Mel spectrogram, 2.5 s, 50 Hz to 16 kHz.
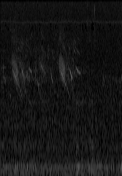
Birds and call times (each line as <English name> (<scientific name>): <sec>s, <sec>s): White-headed Buffalo-Weaver (Dinemellia dinemelli): 1.2s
